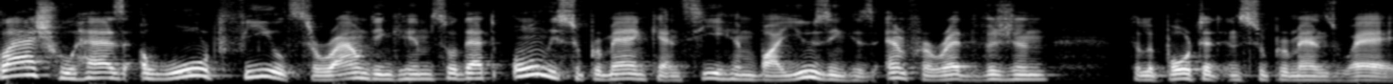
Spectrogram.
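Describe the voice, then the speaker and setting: A man with a medium-pitched voice speaks at a moderate pace with lively intonation, captured in a very clean recording against a silent background. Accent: non-native. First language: not English. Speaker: comic book video narrator. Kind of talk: scripted narration.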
